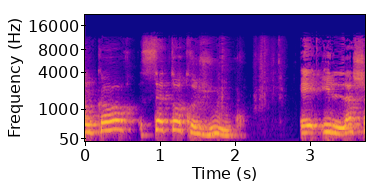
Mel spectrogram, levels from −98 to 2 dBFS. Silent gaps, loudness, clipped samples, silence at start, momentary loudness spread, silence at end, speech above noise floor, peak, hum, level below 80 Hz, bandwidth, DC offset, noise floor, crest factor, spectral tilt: none; -18 LUFS; under 0.1%; 0 s; 10 LU; 0 s; 36 dB; -6 dBFS; none; -56 dBFS; 12 kHz; under 0.1%; -54 dBFS; 12 dB; -6 dB/octave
